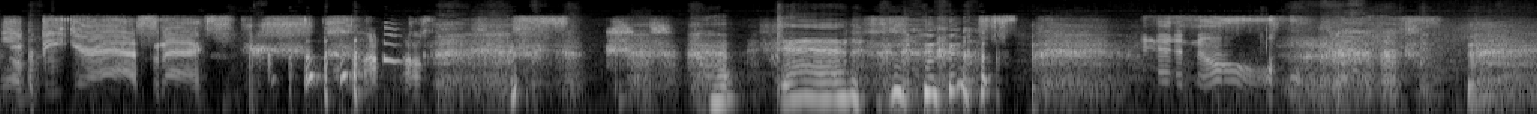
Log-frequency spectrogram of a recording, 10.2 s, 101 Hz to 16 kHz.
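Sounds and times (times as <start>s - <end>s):
speech: 0.0s - 10.2s
laughter: 1.6s - 5.0s, 5.6s - 6.9s, 8.6s - 10.2s
heavy breathing into microphone: 2.8s - 4.9s, 6.8s - 7.6s, 8.6s - 10.2s.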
